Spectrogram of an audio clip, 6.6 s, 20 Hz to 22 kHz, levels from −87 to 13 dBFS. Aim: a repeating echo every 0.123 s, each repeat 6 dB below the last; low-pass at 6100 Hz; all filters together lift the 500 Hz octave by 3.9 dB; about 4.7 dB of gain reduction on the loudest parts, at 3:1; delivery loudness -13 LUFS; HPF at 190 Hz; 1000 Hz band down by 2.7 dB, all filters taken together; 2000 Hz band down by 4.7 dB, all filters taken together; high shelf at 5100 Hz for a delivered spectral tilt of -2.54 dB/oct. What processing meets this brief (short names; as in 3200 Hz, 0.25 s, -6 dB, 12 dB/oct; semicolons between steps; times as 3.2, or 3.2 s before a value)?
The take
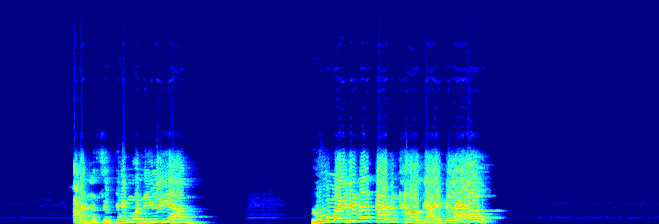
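HPF 190 Hz; LPF 6100 Hz; bell 500 Hz +6.5 dB; bell 1000 Hz -5 dB; bell 2000 Hz -5 dB; high shelf 5100 Hz +4.5 dB; compressor 3:1, threshold -20 dBFS; feedback echo 0.123 s, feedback 50%, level -6 dB; gain +9 dB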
